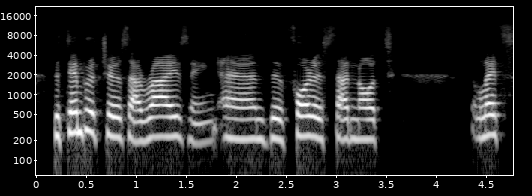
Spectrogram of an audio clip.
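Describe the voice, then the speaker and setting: The sound is dry and close, with no echo. Speech moves at a fairly slow pace. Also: woman. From Portugal. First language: Portuguese. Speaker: environmental campaigner. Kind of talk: online talk. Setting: video call. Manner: halting.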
